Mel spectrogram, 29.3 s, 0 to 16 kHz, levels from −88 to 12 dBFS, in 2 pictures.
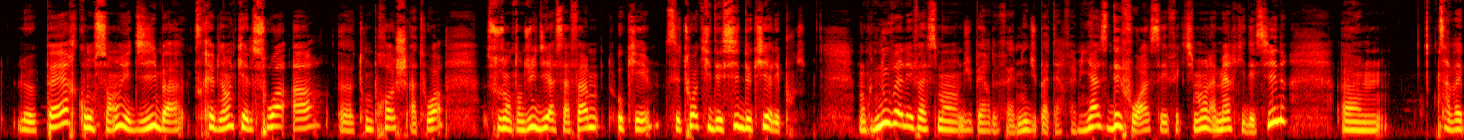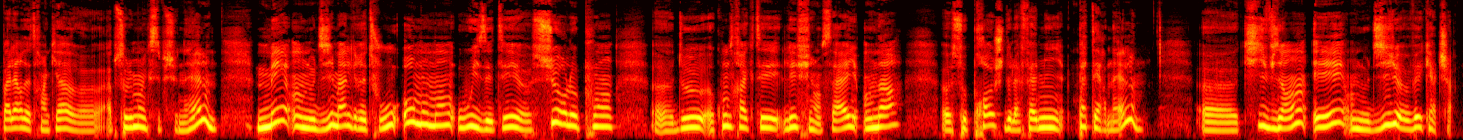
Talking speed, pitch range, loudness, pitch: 200 wpm, 195-260 Hz, -18 LUFS, 225 Hz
